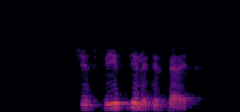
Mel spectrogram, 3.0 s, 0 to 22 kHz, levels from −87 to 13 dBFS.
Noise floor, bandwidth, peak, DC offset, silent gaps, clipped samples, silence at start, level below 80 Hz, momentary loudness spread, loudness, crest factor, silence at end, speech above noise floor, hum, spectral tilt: -86 dBFS; 4.7 kHz; -26 dBFS; under 0.1%; none; under 0.1%; 1 s; -84 dBFS; 13 LU; -43 LUFS; 18 dB; 0.6 s; 44 dB; none; -6 dB/octave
